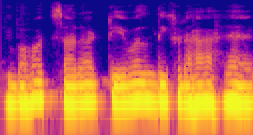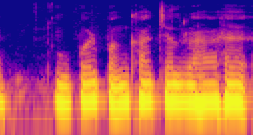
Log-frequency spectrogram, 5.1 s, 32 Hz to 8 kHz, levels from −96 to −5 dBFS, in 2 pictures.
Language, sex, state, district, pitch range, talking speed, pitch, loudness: Hindi, male, Bihar, Patna, 120-130 Hz, 130 wpm, 125 Hz, -12 LUFS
